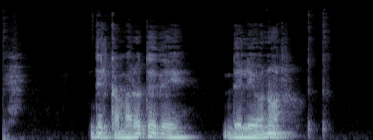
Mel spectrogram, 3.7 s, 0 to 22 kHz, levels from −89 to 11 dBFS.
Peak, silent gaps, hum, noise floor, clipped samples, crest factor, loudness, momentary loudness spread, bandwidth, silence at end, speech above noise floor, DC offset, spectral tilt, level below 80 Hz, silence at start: -4 dBFS; none; none; -69 dBFS; under 0.1%; 16 dB; -19 LUFS; 11 LU; 8.6 kHz; 0.8 s; 53 dB; under 0.1%; -8.5 dB/octave; -38 dBFS; 0.05 s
